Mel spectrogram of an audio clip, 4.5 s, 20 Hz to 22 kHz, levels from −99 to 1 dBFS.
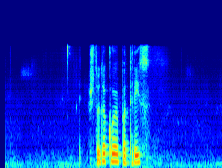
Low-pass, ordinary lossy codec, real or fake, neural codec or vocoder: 7.2 kHz; none; fake; codec, 16 kHz, 2 kbps, X-Codec, HuBERT features, trained on LibriSpeech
